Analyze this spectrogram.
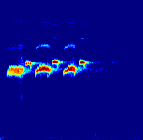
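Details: Orange-headed thrush, a caged songbird, delivers a one-second phrase of four or five loud, slightly burry whistled notes joined together at a steady pitch.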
